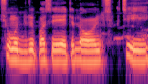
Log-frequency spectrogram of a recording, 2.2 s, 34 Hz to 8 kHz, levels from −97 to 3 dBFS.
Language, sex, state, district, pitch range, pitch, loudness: Bengali, male, West Bengal, Kolkata, 150-160 Hz, 155 Hz, -19 LUFS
